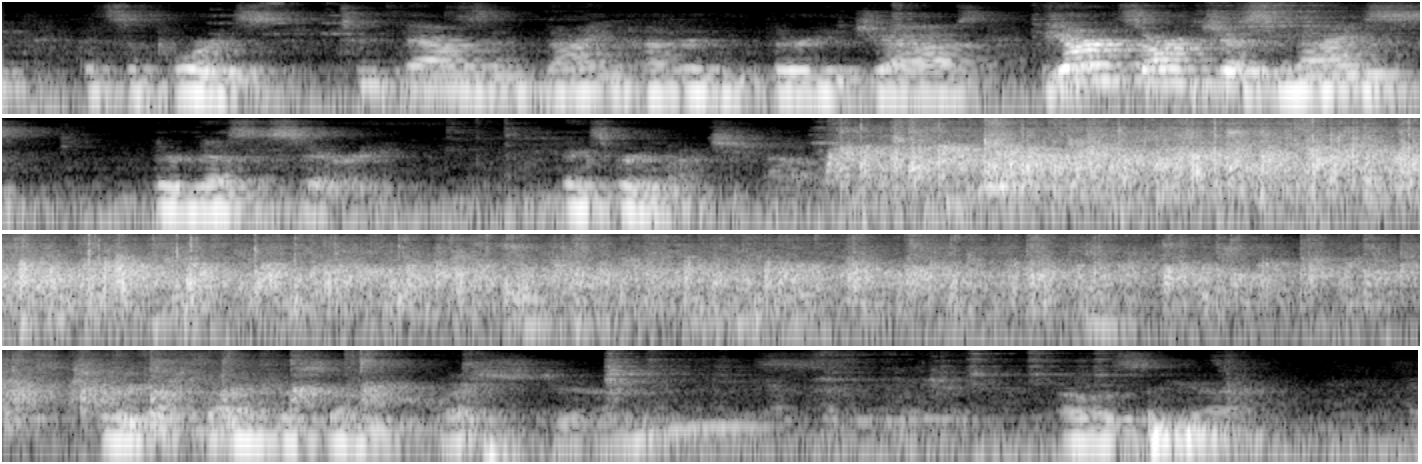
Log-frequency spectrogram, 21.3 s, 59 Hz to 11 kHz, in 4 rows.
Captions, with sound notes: It supports 2,930 jobs. The arts aren't just nice they're necessary. Thanks very much. (clapping) We've got time for some questions. Test, test.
